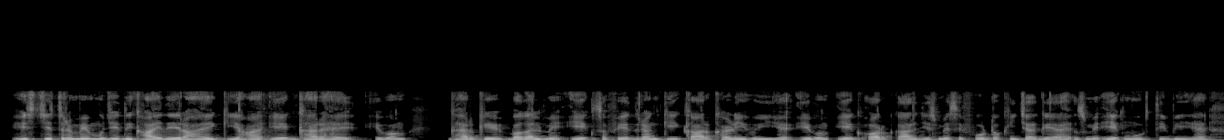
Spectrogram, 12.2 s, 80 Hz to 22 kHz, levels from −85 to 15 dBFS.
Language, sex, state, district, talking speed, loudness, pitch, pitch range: Hindi, male, Andhra Pradesh, Visakhapatnam, 205 wpm, -24 LUFS, 145 Hz, 140-155 Hz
